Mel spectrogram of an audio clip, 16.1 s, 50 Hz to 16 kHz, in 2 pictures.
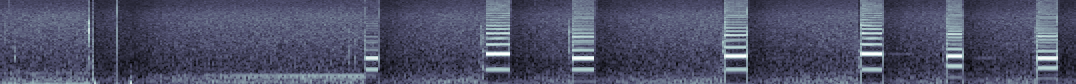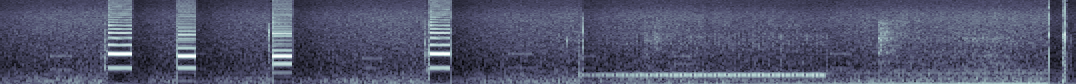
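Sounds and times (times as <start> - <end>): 
telephone line noise hiss: 0.0 - 16.1
sustained lower telephone tone as the call connects: 1.4 - 2.9, 11.9 - 14.6
telephone keypad tones: 8.9 - 10.3, 11.3 - 14.4.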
